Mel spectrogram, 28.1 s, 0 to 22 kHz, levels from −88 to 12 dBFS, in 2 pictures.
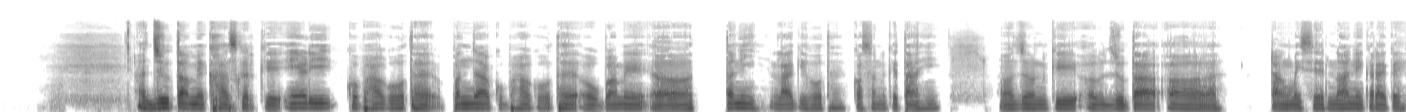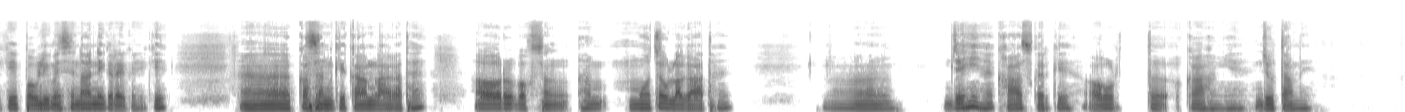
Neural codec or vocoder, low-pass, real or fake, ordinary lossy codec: none; 10.8 kHz; real; AAC, 32 kbps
